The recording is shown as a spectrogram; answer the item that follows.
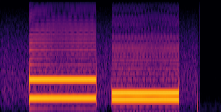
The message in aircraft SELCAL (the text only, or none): DM-CG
